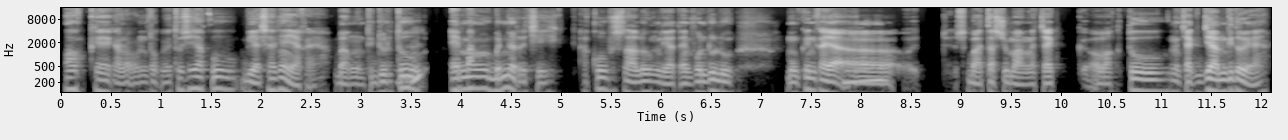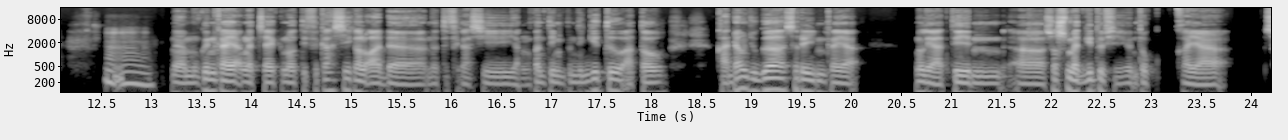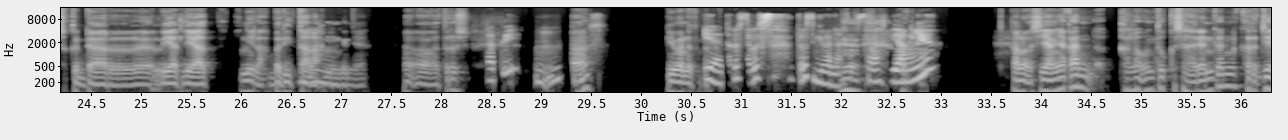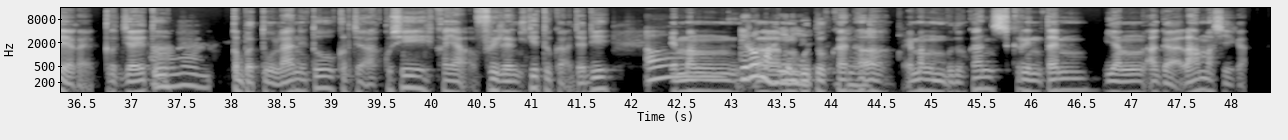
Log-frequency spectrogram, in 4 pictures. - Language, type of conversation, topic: Indonesian, podcast, Bagaimana kamu mengatur waktu penggunaan layar setiap hari?
- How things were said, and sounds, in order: other background noise; chuckle; tapping; in English: "freelance"; in English: "screen time"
